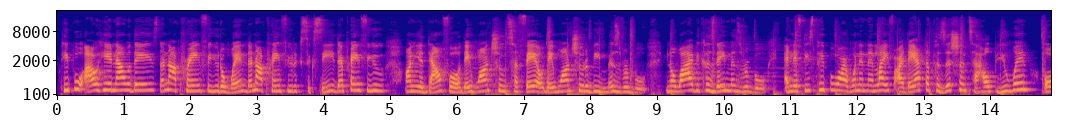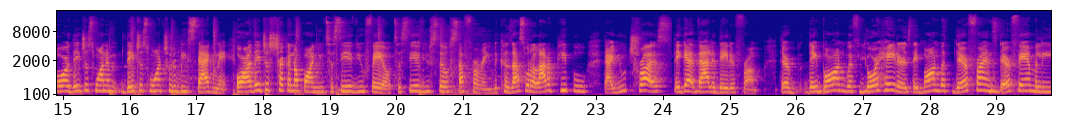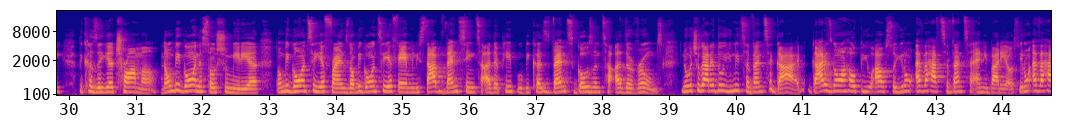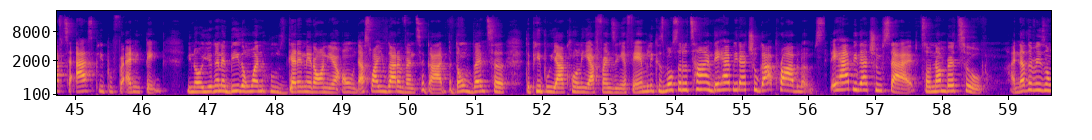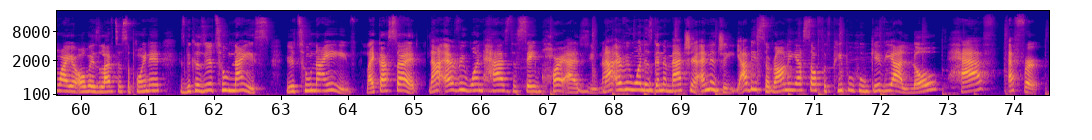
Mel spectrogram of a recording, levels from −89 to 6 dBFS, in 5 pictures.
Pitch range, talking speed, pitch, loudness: 220-275 Hz, 230 wpm, 245 Hz, -19 LUFS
